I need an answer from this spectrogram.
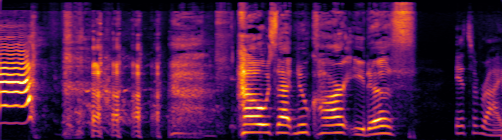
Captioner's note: chuckling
